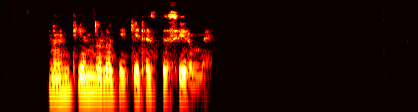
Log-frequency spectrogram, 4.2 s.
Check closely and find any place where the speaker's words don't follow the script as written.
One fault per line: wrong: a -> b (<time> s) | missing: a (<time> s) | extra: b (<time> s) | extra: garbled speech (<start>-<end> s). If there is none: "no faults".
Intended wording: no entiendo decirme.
extra: lo que quieres (1.0 s)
